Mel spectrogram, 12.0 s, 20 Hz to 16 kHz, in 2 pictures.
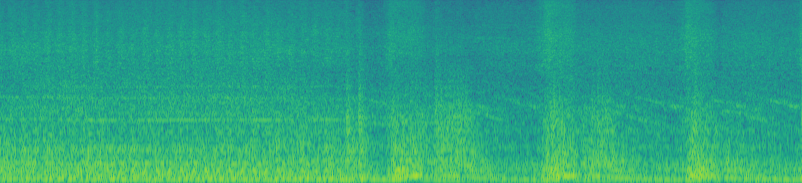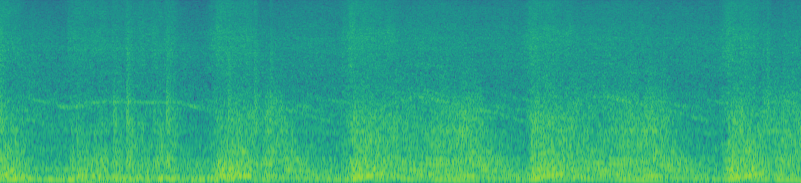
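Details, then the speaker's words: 1980 Dodge W200, Magnum 5.9L V8 with Holley 600 cfm carb, cold, choke wired open: lazy revs that bog on each throttle blip. Wrong 9.5 power valve and jetting led to a full-rich mixture. Rich running. "that's like full Rich what is going on with this thing why in the world"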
